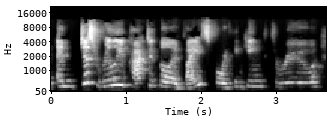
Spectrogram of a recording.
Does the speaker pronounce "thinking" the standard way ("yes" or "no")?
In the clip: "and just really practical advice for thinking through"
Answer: yes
